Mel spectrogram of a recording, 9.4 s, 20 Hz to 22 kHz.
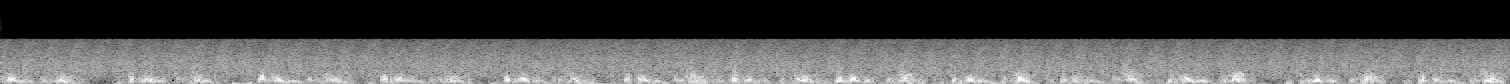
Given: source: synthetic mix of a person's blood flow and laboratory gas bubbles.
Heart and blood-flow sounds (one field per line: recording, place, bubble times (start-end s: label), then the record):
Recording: Doppler ultrasound of blood flow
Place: precordium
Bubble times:
no bubbles
From the record:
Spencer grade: 0 (complete lack of bubble signals)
